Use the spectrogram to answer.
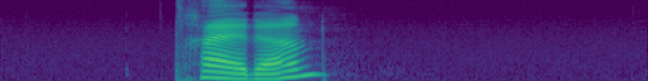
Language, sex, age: Swedish, female, 41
